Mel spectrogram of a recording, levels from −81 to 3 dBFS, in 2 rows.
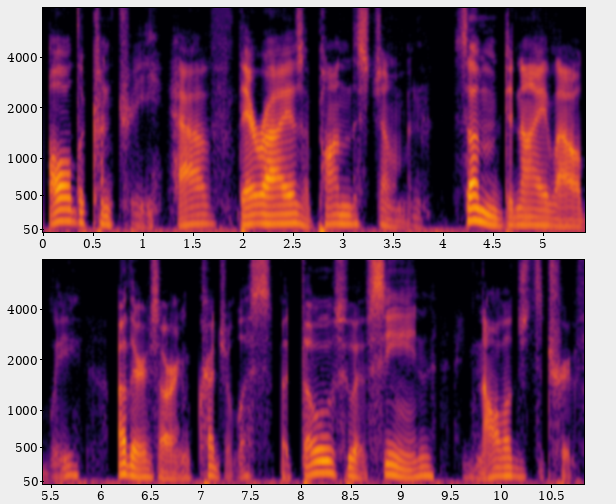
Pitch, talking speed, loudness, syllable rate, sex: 110 Hz, 125 wpm, -21 LUFS, 3.9 syllables/s, male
